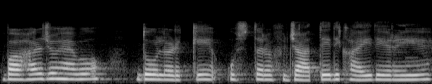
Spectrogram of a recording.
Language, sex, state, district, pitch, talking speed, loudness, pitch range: Hindi, female, Himachal Pradesh, Shimla, 230 Hz, 180 wpm, -17 LUFS, 220-235 Hz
